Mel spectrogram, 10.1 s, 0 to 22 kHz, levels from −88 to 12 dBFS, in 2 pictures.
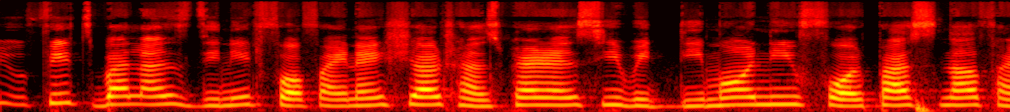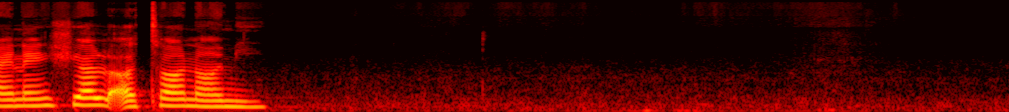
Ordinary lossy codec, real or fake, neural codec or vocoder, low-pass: none; real; none; none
